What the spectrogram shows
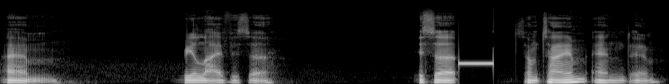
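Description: Guy rambling on his game stream, really low voice, bit of fry in it. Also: flat delivery, extremely slow, darkish tone, no room sound. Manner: rambling, chatty, talks to his viewers. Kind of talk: casual live game stream. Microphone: studio mic through an audio mixer.

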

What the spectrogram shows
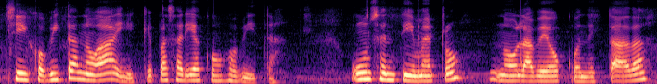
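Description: A woman's voice: mid-range voice, a little slow, a little mellow, muffled recording, a little hiss or hum. A woman giving a live sewing lesson while drafting a pattern at a table, chatting with viewers by name and checking in with frequent questions. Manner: chatty, talks to viewers by name and asks "¿sí?" often. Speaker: sewing teacher. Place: sewing workshop, at a cutting table.

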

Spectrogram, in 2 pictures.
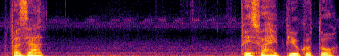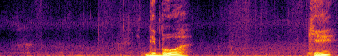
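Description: A man's voice: on the high side, lively intonation, takes it slowly, husky. A man with a southern Brazilian accent giving casual commentary while exploring an abandoned wooden house. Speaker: paranormal investigation vlogger. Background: loud music.

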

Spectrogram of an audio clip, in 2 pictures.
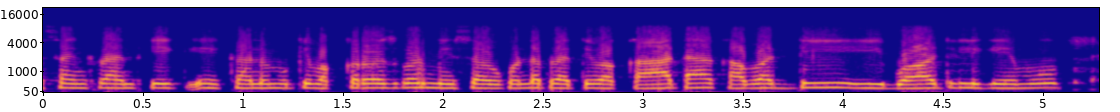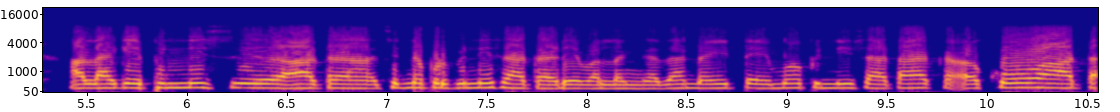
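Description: A woman vlogger rattles along quickly in a casual voice-over. Her pitch barely moves, and she speaks straight to her viewers. The close mic sounds dry, with no room sound at all. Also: no room sound, low-quality recording. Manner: chatty, addresses viewers directly.

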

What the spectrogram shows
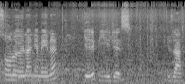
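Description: Woman vlogging over loud street noise. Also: medium pitch, fairly even intonation, moderate pace. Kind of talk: casual vlog chat. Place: outdoor market and open-air seating. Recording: very noisy busy outdoor street.

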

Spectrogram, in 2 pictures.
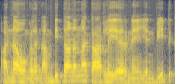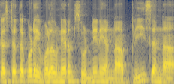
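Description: A man's voice: mid-range voice, moderate pace, dull audio, natural voice. A man voicing a tearful, pleading young woman. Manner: tearful begging.

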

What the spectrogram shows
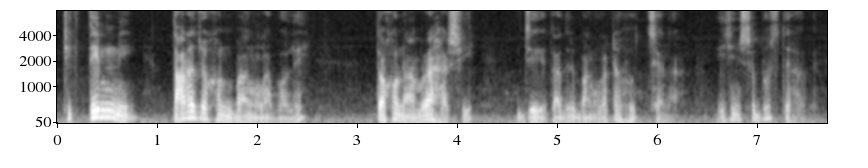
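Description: A man with a low, slightly mellow voice speaks unhurriedly but very animatedly, with long pauses, as a singer guesting on a Bangladeshi TV talk show. In this studio interview, he talks earnestly about correct pronunciation in a Bangladeshi Bengali accent. There's slight background noise.

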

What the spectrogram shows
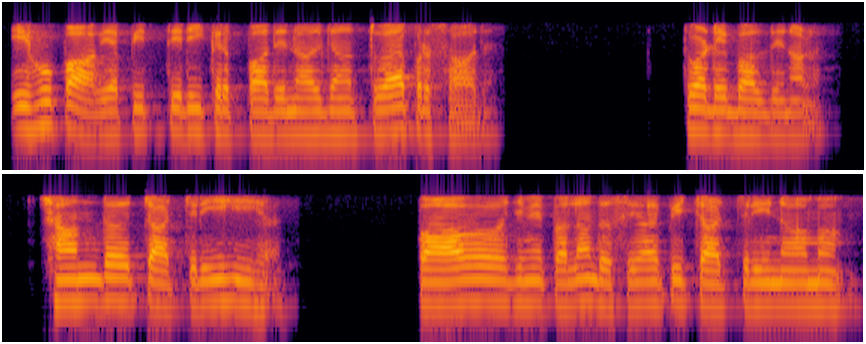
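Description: Punjabi male recitation teacher, even flat delivery, tinny phone-like audio, patient corrections. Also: mid-range voice. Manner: patient, corrective, demonstrates pronunciation. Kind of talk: recitation lesson.

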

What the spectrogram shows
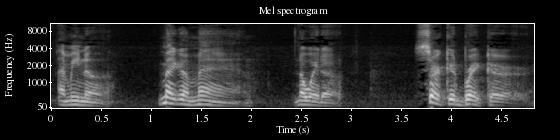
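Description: A man's voice: expressive, slow. A man giving a casual, rambling comic book review, swearing often and laughing as he goes. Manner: rambling, laughing, profane, with sudden jumps in pitch.

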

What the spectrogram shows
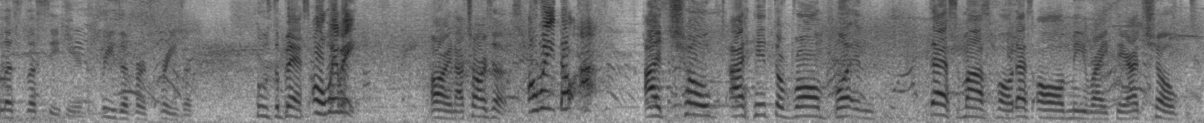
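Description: A high-pitched man calling out his own online match as it happens. He talks at the screen, cheers, groans and shouts at his opponent, with game music clearly playing underneath. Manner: excitable, talks to the screen, frequent outbursts and shouts. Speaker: gaming channel host. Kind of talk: live gameplay commentary.

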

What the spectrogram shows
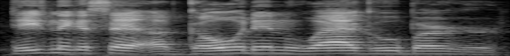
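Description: A man's voice: a little high, normal speed, raised voice. A man streaming live, reacting to a video with casual, profane, mocking commentary.

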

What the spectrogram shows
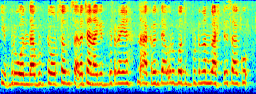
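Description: A woman's voice: very high-pitched, little pitch movement, rapid-fire, a little mellow, a little hiss or hum. A woman playing an earnest young wife who pleads with her husband in an amateur village family drama.

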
